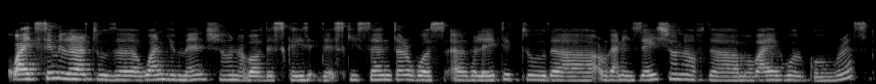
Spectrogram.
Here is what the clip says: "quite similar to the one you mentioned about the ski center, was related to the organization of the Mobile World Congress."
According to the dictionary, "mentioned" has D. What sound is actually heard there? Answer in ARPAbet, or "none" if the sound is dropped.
none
